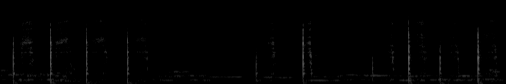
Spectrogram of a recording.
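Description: Fingertips hold a green chalk stick and scratch it across a large flat black chalkboard while drawing leaves. Quiet, bright, dry scraping strokes come in short bursts, each starting with a sharp tick and some carrying a faint squeaky tone.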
